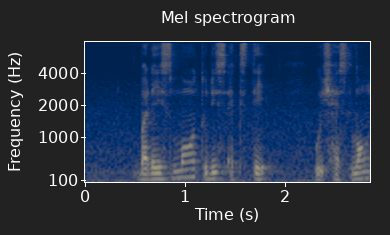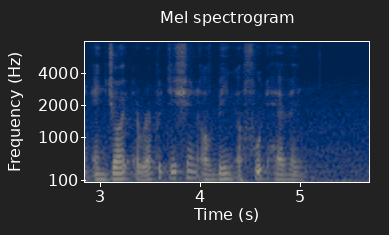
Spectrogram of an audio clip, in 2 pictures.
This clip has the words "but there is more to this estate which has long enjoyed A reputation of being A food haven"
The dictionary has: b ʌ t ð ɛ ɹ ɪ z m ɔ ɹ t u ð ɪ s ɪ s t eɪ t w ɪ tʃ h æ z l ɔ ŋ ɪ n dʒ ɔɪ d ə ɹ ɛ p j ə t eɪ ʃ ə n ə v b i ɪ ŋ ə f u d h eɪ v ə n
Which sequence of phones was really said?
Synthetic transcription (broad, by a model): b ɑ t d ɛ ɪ s m ɔ l t u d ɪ s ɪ s t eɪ t w ɪ tʃ h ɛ s l ɔ ŋ ɪ n dʒ ɔɪ d ə ɹ ɛ p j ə t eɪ ʃ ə n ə f b i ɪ ŋ ə f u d h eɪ v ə n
